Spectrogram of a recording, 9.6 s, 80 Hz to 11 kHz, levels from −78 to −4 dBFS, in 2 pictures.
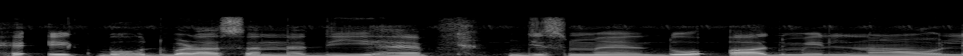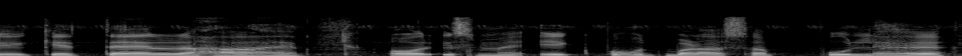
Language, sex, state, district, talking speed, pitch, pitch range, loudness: Hindi, male, Bihar, Kishanganj, 150 wpm, 140 Hz, 135-145 Hz, -29 LUFS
